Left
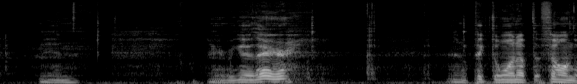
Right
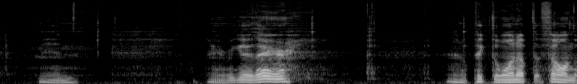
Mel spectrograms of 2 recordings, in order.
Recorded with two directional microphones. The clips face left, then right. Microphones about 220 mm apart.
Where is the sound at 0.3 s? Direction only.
55° right (ahead or behind).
